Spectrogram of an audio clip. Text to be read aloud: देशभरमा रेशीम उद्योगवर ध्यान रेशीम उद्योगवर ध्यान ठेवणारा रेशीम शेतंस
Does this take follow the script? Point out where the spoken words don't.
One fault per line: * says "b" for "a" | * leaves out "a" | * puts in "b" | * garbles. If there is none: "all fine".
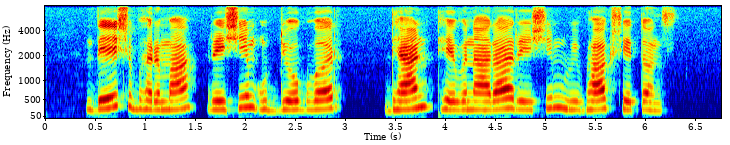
* leaves out "रेशीम उद्योगवर ध्यान"
* puts in "विभाग"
